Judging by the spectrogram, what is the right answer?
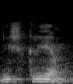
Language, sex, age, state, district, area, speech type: Sanskrit, male, 60+, Karnataka, Vijayapura, urban, read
